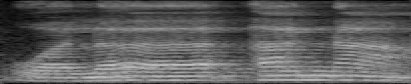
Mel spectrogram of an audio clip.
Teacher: Makanya bacanya wala ana kan nggak panjang, nggak ana itu nggak. Jadi dilewat alifnya, hilang alifnya, ya hilang alifnya, tidak panjang kalau di wasol itu.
